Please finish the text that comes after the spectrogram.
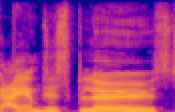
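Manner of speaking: low, deep monster voice. Narrating a tabletop game fight, voicing the displacer beast: displacer beast voice. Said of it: "the displacer beast is like".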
